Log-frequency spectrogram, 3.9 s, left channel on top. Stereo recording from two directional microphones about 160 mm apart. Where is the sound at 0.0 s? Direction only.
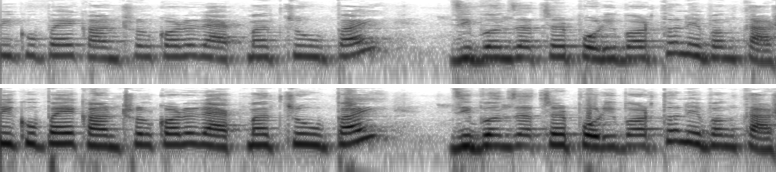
55° right (ahead or behind).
